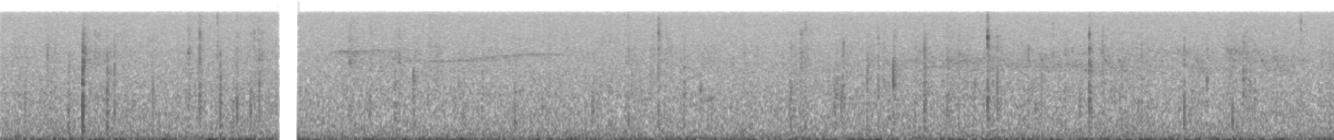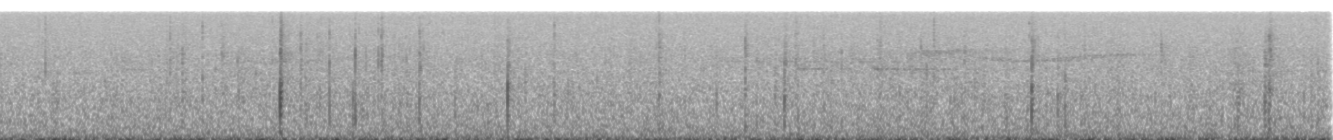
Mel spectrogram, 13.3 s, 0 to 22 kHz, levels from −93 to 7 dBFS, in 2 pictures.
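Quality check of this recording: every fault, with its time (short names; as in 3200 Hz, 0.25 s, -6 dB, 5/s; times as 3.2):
1.4–1.5 gap 0.103 s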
